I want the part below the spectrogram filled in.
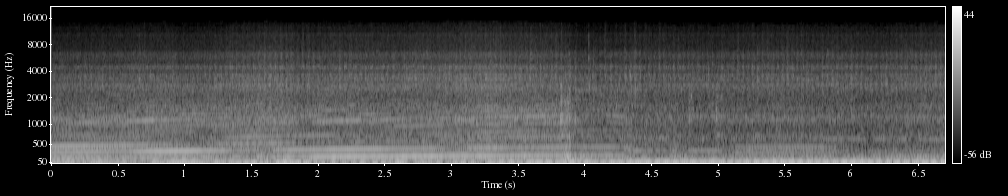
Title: Cyl 5&6 Misfire to Limp Mode @ Start at 9:20 in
